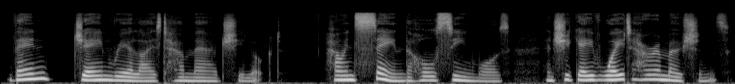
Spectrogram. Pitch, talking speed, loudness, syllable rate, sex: 190 Hz, 165 wpm, -19 LUFS, 4.7 syllables/s, female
